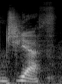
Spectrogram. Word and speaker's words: Jif: It's top pronounced it off, Gif. That's Jif.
